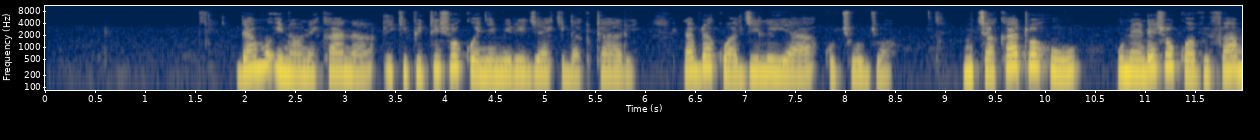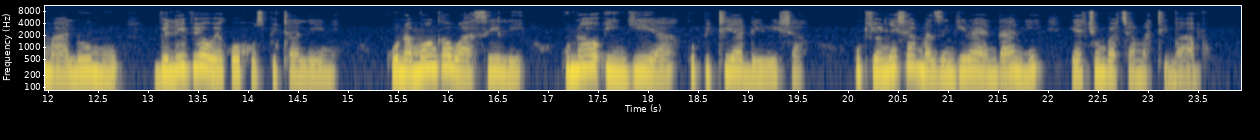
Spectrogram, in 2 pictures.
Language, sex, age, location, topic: Swahili, female, 25-35, Nairobi, health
